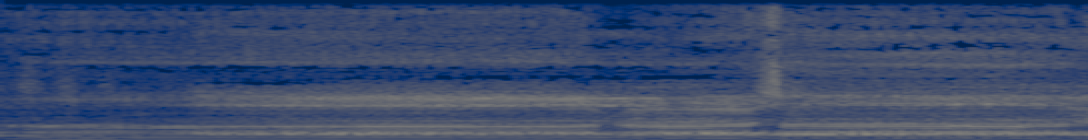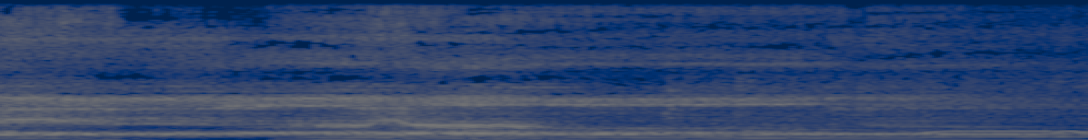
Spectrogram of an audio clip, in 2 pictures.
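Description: A man chanting a Tibetan Bon mantra in a low voice, holding long syllables that step to a new pitch every few seconds.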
